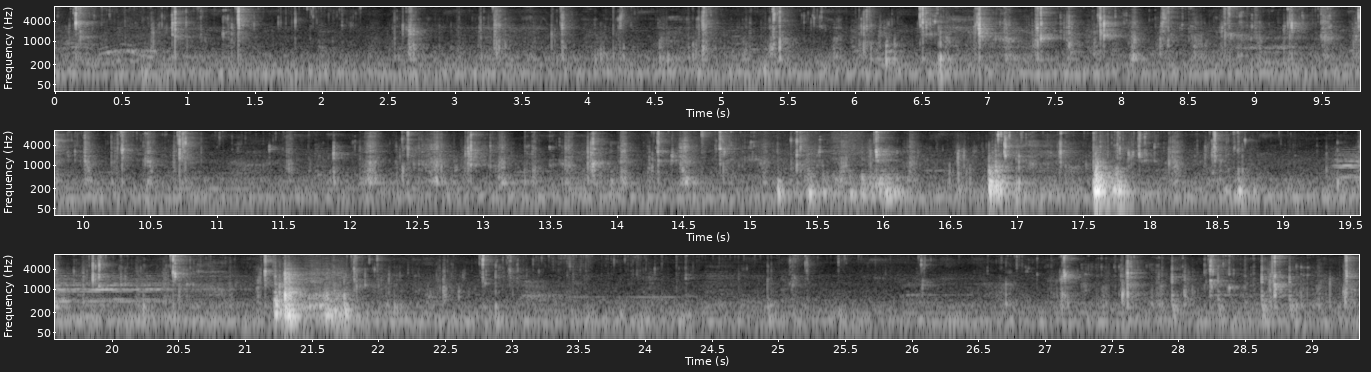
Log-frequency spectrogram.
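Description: Close-miked chewing of a mouthful of chicken curry and fried rice: wet clicks and smacks coming in quick runs, with two louder thumps in the middle and a brief hum about two-thirds through.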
